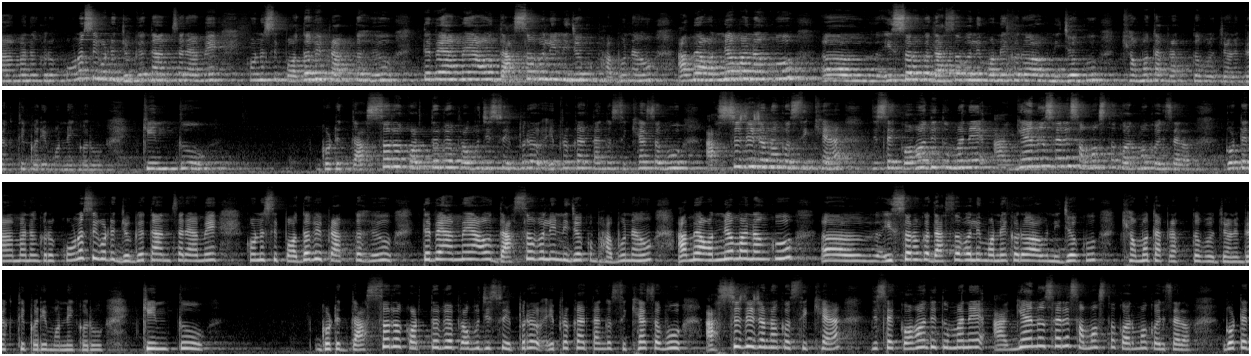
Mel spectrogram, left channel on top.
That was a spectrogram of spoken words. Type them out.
ଆମମାନଙ୍କର କୌଣସି ଗୋଟେ ଯୋଗ୍ୟତା ଅନୁସାରେ ଆମେ କୌଣସି ପଦବୀ ପ୍ରାପ୍ତ ହେଉ ତେବେ ଆମେ ଆଉ ଦାସ ବୋଲି ନିଜକୁ ଭାବୁନାହୁଁ, ଆମେ ଅନ୍ୟମାନଙ୍କୁ ଈଶ୍ୱରଙ୍କ ଦାସ ବୋଲି ମନେ କରୁ ଆଉ ନିଜକୁ କ୍ଷମତା ପ୍ରାପ୍ତ ଜଣେ ବ୍ୟକ୍ତି ପରି ମନେ କରୁ। କିନ୍ତୁ ଗୋଟେ ଦାସର କର୍ତ୍ତବ୍ୟ ପ୍ରଭୁ ଯୀଶୁ ଏ ପ୍ରକାର ତାଙ୍କ ଶିକ୍ଷା ସବୁ ଆଶ୍ଚର୍ଯ୍ୟଜନକ ଶିକ୍ଷା ଯେ ସେ କହନ୍ତି ତୁମମାନେ ଆଜ୍ଞାନୁସାରେ ସମସ୍ତ କର୍ମ କରିସାର। ଗୋଟେ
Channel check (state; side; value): normal; both; correlation 0.68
